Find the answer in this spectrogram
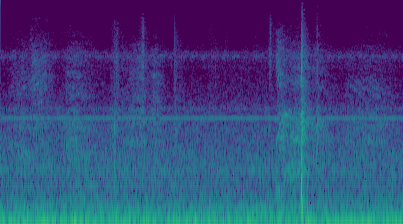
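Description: A person doing a burpee on an exercise mat over concrete: a few soft taps, then one sharp thump about three seconds in as hands or feet land, over a steady low hum.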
